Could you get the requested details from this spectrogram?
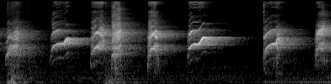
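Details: Lonely sooty-headed bulbul calling to its companions, a recording meant as a lure: bright, slurred whistled notes sliding up, given in quick bursts about every half second, some ending in a drawn-out upward whistle.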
